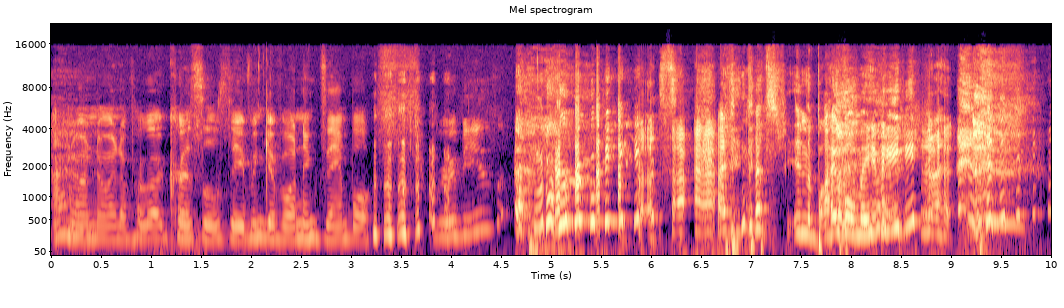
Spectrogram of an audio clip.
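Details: 26-year-old woman with Friedreich's ataxia, a progressive genetic nervous system disease affecting her coordination and walking; ataxic dysarthria.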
